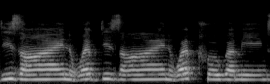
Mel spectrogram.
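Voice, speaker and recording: A woman is speaking. She has a French accent. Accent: French accent, still noticeable. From France, small town. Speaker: marketing executive. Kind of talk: interview conversation.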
